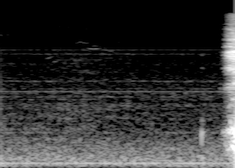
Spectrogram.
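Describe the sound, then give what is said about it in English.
A quiet stretch of low room hum, then one sharp, loud sniff at the end as someone smells the bouquet of a glass of dark red wine. “I'll give it a sniff.”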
